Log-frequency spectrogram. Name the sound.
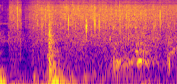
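rain falling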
